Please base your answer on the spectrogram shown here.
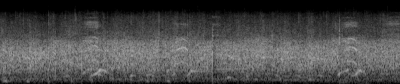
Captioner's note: applause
